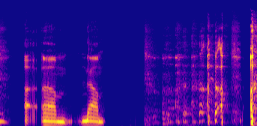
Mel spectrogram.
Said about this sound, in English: Don't cough into the microphone, you crazy girl.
